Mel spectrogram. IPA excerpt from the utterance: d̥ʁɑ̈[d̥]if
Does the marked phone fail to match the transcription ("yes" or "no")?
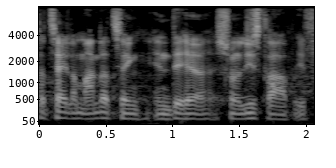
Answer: yes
